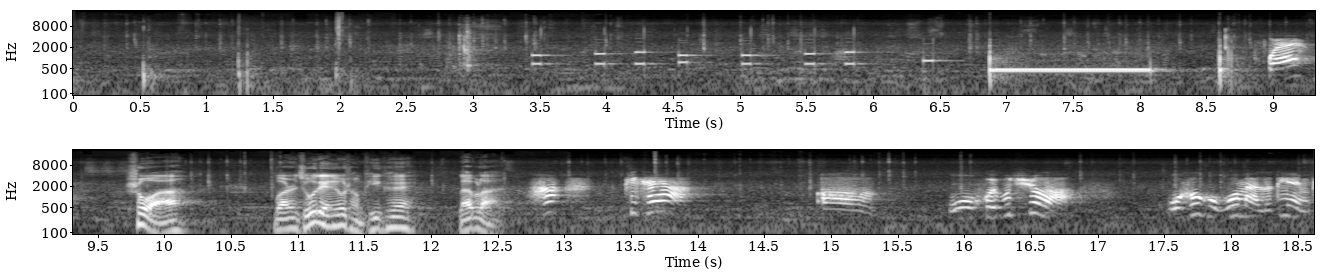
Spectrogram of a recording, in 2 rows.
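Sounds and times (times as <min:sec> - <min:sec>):
faint noise: 0:00.0 - 0:18.6
front-desk telephone keypad beeps while dialing: 0:03.4 - 0:08.2
speech: 0:09.8 - 0:10.2, 0:10.8 - 0:12.6, 0:18.0 - 0:18.6.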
